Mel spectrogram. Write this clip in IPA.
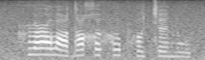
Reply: h ə˞˦ ʕ ə˦ lˠ ɑ˨ d ɑ˦ χ ə˦ h ʌ˦ pʰ ʌ˨ c ɛ˨ n ʊ˨

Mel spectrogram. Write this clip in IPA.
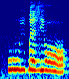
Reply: w u n ɓ ɛ z j ɔ

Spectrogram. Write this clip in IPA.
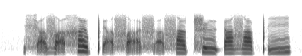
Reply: x ḛ zˤ ḛ χ ɘ pʼ ḛ sˤ ɛ̰ f ḛ sˤ ɛ ʈ͡ʂ ɨ ʔ ɨ zˤ ɘ pʼ i

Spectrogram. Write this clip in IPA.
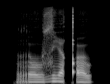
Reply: r o u̯ z i qʼ u

